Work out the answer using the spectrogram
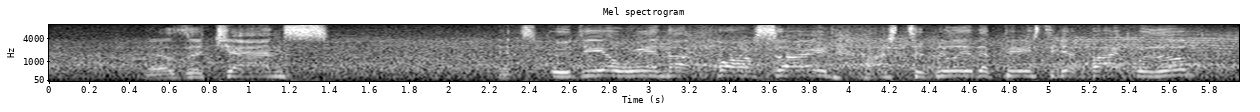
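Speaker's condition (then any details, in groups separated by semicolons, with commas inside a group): No condition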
